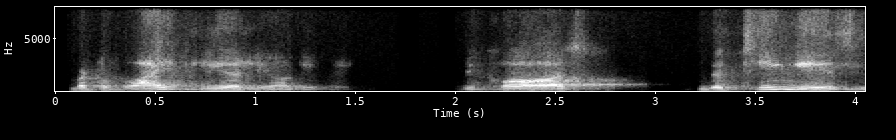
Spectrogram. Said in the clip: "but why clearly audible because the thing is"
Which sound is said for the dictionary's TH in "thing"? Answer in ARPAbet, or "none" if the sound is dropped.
T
